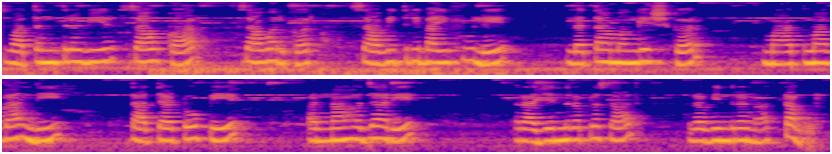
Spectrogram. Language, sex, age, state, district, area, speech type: Marathi, female, 18-30, Maharashtra, Thane, urban, spontaneous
